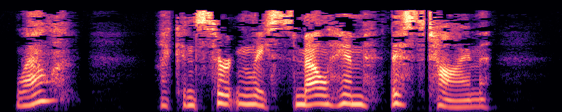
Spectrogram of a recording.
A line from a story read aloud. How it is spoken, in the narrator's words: Selena said between panting breaths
